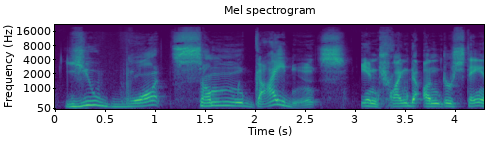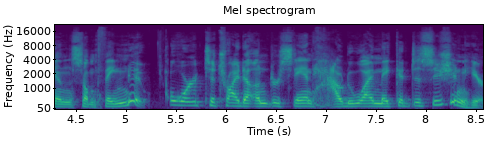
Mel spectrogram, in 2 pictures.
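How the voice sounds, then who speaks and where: Speaking at a fairly slow pace, a man keeps his loudness very even while his tone is animated and his intonation lively. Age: 60s. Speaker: podcast co-host. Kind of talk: casual chat.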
